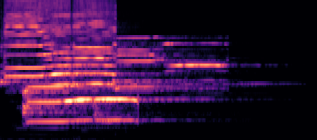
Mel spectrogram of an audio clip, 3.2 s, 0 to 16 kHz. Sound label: VIOLIN FX; USB Soundscan vol.60; Asian Traditions; AKAI; VIOLON FX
